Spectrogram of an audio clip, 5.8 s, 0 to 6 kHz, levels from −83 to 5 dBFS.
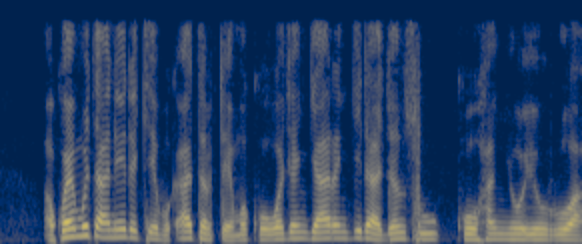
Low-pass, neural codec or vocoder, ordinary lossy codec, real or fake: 5.4 kHz; codec, 16 kHz, 6 kbps, DAC; MP3, 48 kbps; fake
